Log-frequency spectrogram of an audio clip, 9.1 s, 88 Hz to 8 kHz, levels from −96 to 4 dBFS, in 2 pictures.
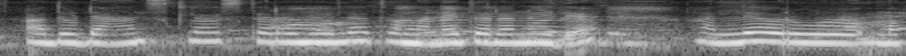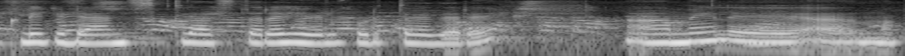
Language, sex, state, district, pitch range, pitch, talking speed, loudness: Kannada, female, Karnataka, Bijapur, 255-285 Hz, 265 Hz, 125 wpm, -17 LUFS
